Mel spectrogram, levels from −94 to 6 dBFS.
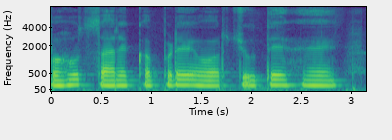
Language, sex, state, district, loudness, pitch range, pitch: Hindi, male, Jharkhand, Garhwa, -17 LUFS, 140-150 Hz, 140 Hz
